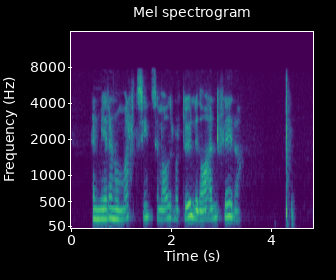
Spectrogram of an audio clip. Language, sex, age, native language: Icelandic, female, 30-39, Icelandic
